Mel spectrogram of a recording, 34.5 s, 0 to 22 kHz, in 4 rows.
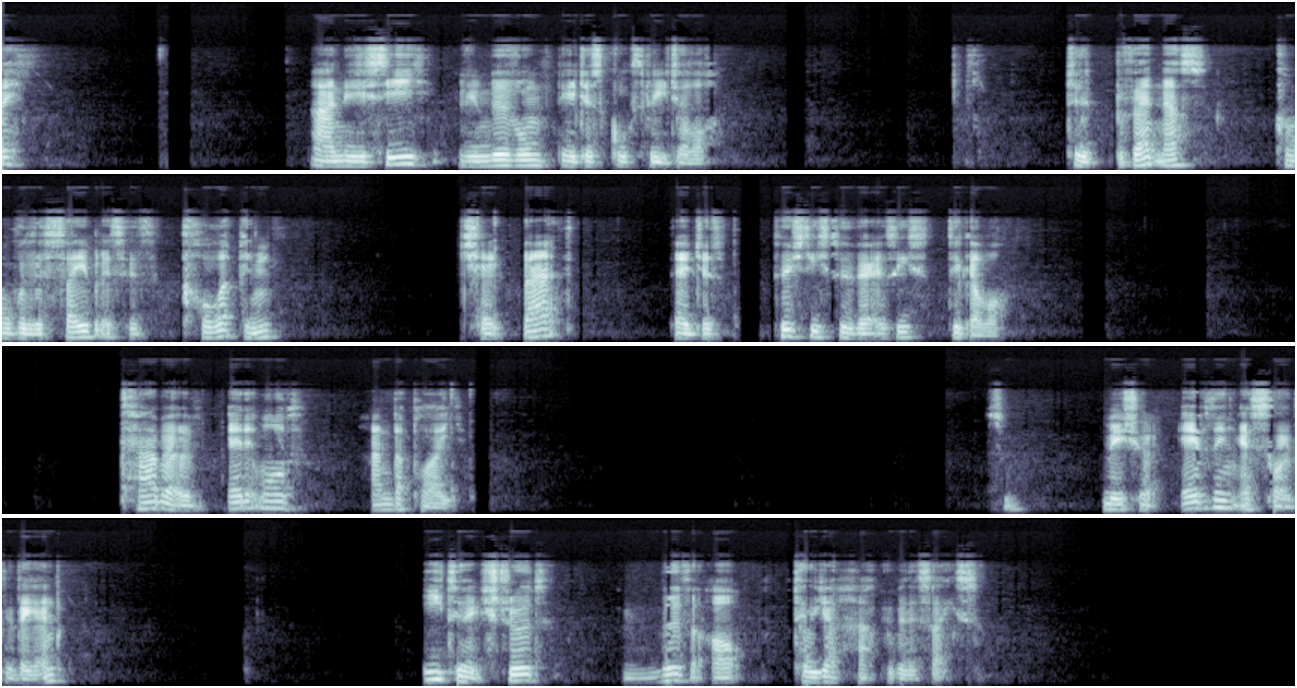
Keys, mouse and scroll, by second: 2.4 click, 5.9 ctrl+z, 11.7-15.8 drag, 18.6 Tab, 20.1-21.5 drag, 21.5 middle click, 21.6 middle click, 21.9 Tab, 24.5 a, 24.8 a, 25.5 a, 25.8 a, 26.2-26.6 middle drag, 28.6 e, 33.6-34.4 drag.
